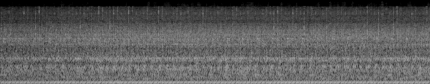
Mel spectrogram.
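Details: Petrol engine idling on gasoline with a low, slightly uneven pulse after valve adjustment, new spark plugs, equal compression and throttle body cleaning; the idle is somewhat better but still a little rough.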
